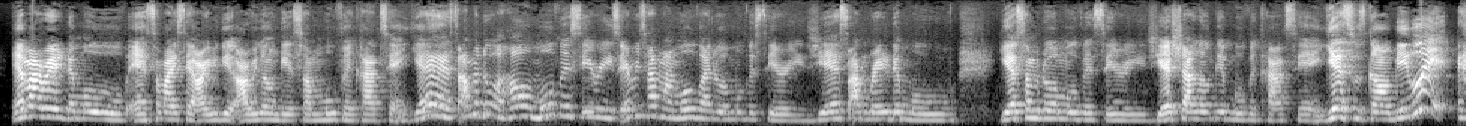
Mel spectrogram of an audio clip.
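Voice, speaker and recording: Over noticeable background noise, a woman talks very fast with lively intonation and hardly any pauses. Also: medium pitch for a woman. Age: 20s. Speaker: YouTuber, single mom content creator. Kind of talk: casual Q&A vlog chat. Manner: occasional stuttering.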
